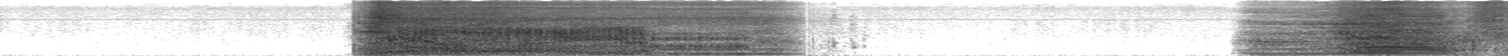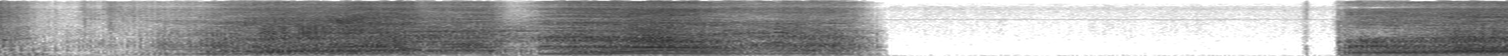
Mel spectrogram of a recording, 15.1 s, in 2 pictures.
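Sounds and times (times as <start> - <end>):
bear roaring: 1.8 - 4.1, 6.2 - 12.0, 14.2 - 15.0.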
